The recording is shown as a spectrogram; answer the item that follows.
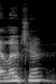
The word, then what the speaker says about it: Loggia: Whereas this doctor, Dr. Raymond, played by, I'm going to say his name wrong, is it Robert Loggia? – Yeah, Loggia, that's right.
